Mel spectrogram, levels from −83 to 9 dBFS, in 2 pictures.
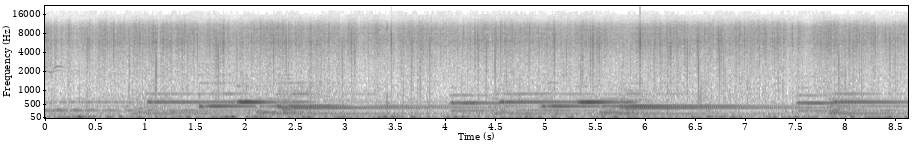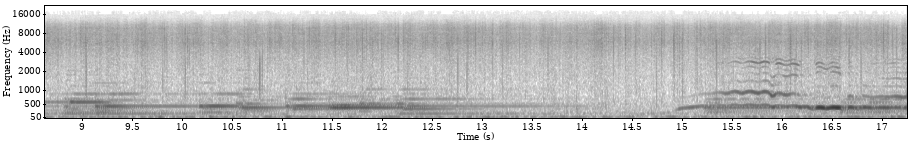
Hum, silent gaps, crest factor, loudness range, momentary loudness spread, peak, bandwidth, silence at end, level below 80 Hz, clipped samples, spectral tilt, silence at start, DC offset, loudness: none; none; 26 dB; 2 LU; 5 LU; -2 dBFS; 19 kHz; 0 s; -44 dBFS; under 0.1%; -2 dB/octave; 0 s; under 0.1%; -28 LUFS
